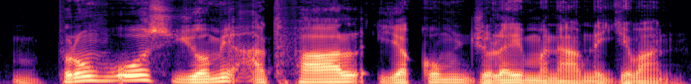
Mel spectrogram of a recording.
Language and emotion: Kashmiri, neutral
